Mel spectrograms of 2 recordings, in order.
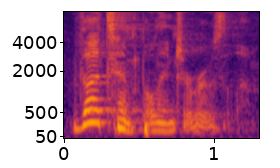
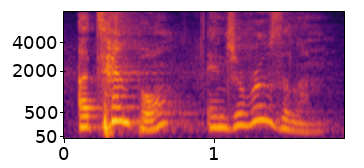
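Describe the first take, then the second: First: THE stressed as a correction, the rest dropping lower and quicker. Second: Said in the usual way. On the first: Shown as a demonstration. Preacher correcting to the one temple, stress on THE. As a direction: lean on THE, then let the phrase fall away.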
